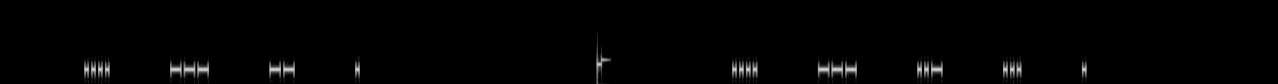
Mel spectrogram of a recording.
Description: Morse code, heard as a keyed tone, about 36 wpm, spaced as for 12 wpm, 690 Hz. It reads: HOME HOUSE
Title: 6x Character Spacing - Top 500 Words - 35wpm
